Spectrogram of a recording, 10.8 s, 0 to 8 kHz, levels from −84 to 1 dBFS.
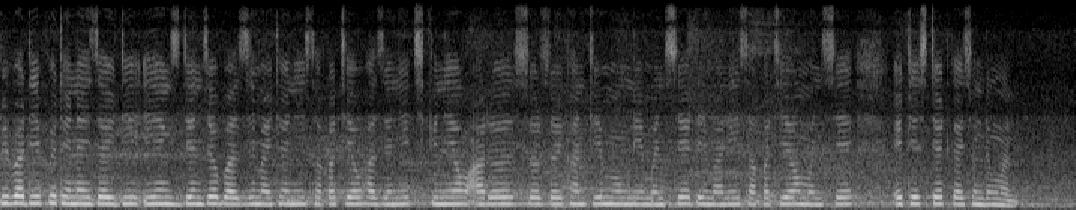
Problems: constant background noise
